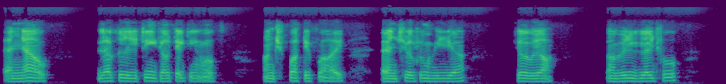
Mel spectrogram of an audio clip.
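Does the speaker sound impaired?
Yes: spinal muscular atrophy type 2; less progressive than type 1.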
